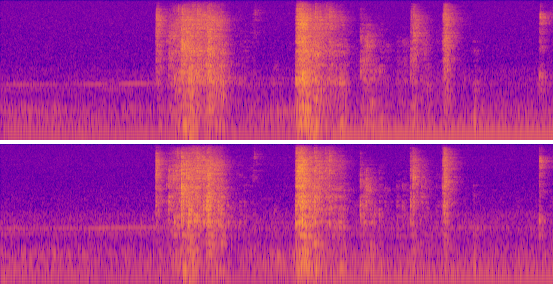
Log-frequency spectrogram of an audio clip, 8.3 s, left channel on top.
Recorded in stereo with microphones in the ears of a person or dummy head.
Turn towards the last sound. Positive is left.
turn(degrees=-50)  # may be behind; listen again after turning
